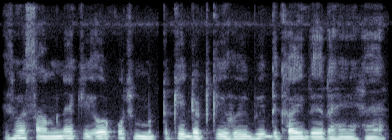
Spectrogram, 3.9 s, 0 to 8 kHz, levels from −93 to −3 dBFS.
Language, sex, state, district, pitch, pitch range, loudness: Hindi, male, Uttar Pradesh, Lalitpur, 110 Hz, 105-120 Hz, -17 LUFS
